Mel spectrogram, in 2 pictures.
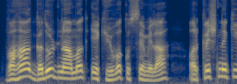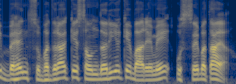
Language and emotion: Hindi, neutral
